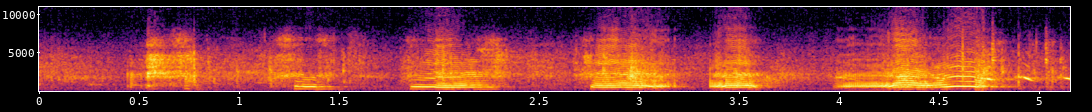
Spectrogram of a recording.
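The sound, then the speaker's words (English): A voice imitates a whistle for calling horses: about five short, wavering, high-pitched calls with a warbling pitch, loud against a quiet background and separated by brief pauses. “My uncle raised horses and he'd whistle. He'd whistle for them and they would come.”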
